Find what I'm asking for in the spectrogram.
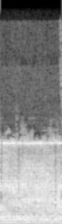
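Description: A Fairey Rotodyne compound rotorcraft passes by, a steady, droning engine and rotor roar held at an even, moderately loud level throughout, heard alone.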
